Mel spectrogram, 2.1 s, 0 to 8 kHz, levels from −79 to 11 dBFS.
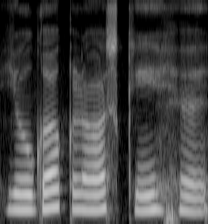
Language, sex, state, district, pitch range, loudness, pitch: Hindi, female, Bihar, Patna, 200-215 Hz, -16 LUFS, 205 Hz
